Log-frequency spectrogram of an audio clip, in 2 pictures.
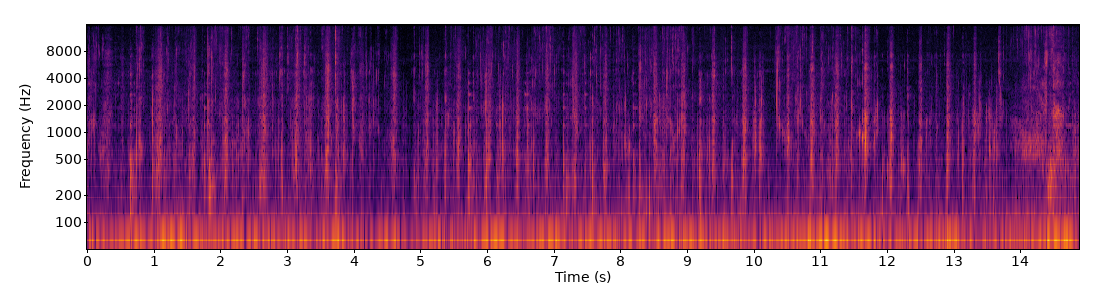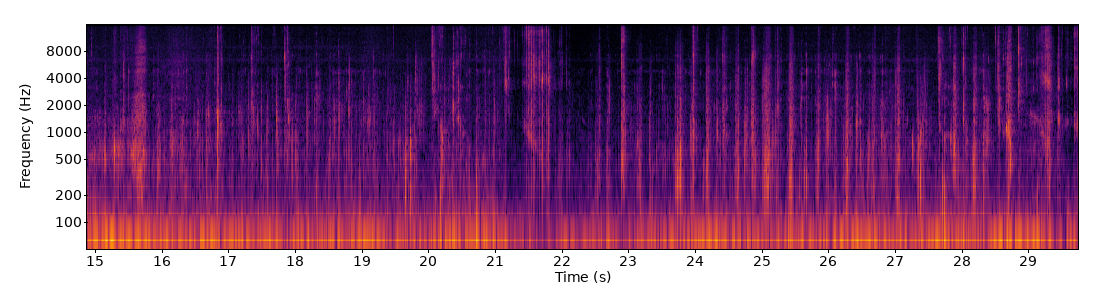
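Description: Close-miked chewing and biting of food: a continuous run of crunchy, clicky mouth sounds, easing off briefly about two-thirds of the way through.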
